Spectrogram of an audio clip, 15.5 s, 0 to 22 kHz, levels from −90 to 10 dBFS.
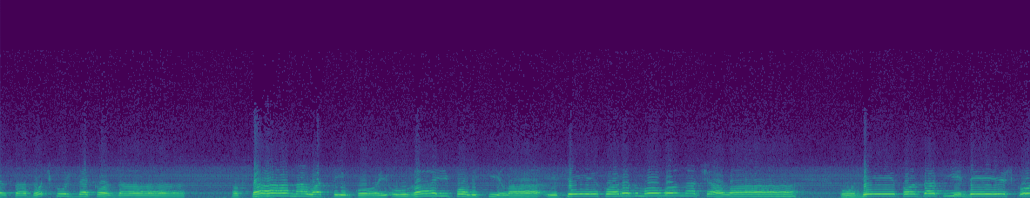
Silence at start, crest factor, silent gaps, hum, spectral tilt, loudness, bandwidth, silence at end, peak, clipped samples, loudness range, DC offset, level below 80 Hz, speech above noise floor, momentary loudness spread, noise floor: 0 s; 14 dB; none; none; -7.5 dB/octave; -22 LUFS; 7.8 kHz; 0 s; -8 dBFS; under 0.1%; 2 LU; under 0.1%; -52 dBFS; 22 dB; 6 LU; -44 dBFS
